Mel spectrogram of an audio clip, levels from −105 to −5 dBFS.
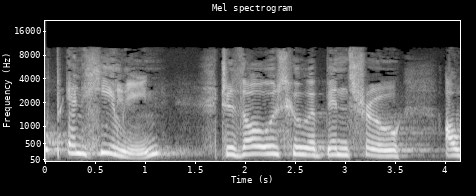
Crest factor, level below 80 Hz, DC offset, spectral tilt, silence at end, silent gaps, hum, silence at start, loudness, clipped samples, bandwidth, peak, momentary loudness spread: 16 dB; -66 dBFS; under 0.1%; -5 dB/octave; 0 s; none; none; 0 s; -16 LUFS; under 0.1%; 10.5 kHz; 0 dBFS; 12 LU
